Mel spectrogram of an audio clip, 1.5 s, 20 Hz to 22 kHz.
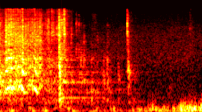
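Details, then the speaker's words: John Deere 325 mower with a Briggs & Stratton 22 hp V-twin Intek OHV, parking brake set, choke on, throttle up. Intermittent slow, dragging, uneven crank; suspected compression-release (unloader) valve timing, to be fixed by valve lash adjustment. "there it goes see how it's struggling right there"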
